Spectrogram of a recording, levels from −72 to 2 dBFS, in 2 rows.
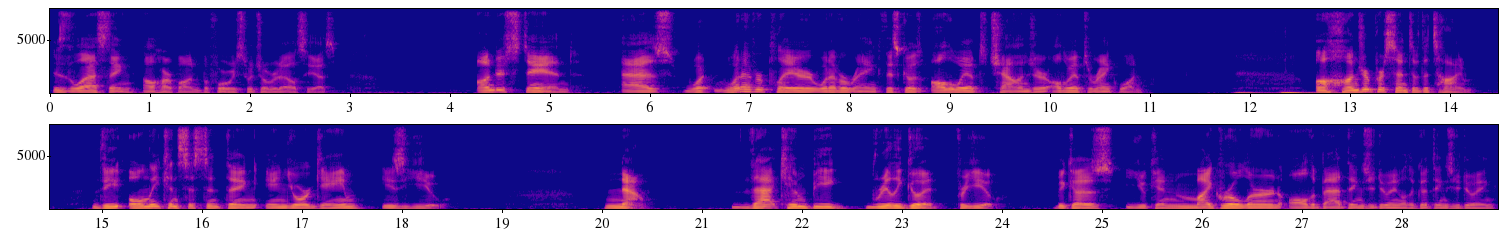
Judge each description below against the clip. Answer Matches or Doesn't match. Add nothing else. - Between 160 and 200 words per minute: Doesn't match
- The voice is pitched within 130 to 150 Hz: Doesn't match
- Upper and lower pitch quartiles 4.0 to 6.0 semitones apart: Doesn't match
